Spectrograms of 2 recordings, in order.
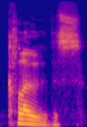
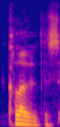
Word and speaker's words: clothes: between your tongue no with your tongue between your teeth to say the word clothes clothes and there's also some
